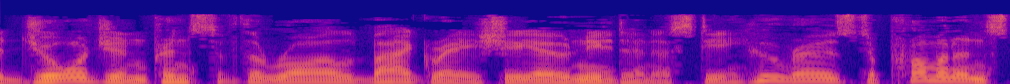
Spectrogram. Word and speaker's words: Bagrationi: His name in the Georgian language was Pyotr Bagration, pronounced Bagrationi with no significant stress.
